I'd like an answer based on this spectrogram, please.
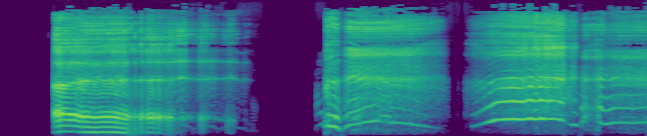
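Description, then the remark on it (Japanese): Three long, loud burps, each a drawn-out guttural croak with a rough, voiced tone, separated by short pauses. The first is the longest, and no speech is heard. “また一発でっけえザーメンゲップ花火打ち上げてやるから、ちゃんとその耳かっぽじってよーく聞けよ。”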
